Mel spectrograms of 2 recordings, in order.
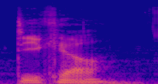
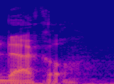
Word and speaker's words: decal: vehicle or on a window decal yes not a deckle a deckle yeah that's someone who incorrectly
